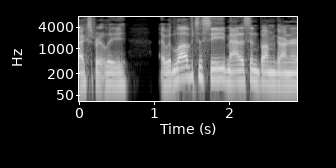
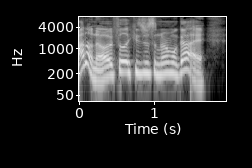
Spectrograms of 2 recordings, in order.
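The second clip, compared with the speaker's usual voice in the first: very high-pitched, squeaky voice; 10 semitones higher than usual. Retelling what the other speaker said earlier on the podcast: impression of the listener. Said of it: "that's my you impression".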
